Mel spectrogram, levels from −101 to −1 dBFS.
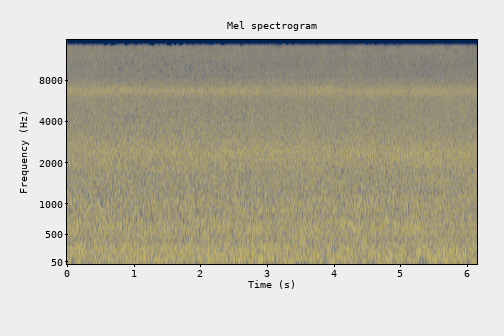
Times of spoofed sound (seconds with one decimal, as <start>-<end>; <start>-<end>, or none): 0.0-0.6; 2.7-6.2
